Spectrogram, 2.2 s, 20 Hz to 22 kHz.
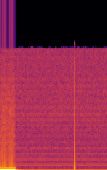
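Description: Teenage Engineering PO-33 K.O! sampler playing a short, loud, deep bass-heavy sample for about half a second at the start, followed by a single faint button click about a second and a half in. A faint low electrical hum runs underneath.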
